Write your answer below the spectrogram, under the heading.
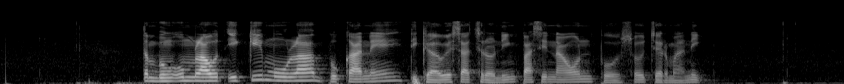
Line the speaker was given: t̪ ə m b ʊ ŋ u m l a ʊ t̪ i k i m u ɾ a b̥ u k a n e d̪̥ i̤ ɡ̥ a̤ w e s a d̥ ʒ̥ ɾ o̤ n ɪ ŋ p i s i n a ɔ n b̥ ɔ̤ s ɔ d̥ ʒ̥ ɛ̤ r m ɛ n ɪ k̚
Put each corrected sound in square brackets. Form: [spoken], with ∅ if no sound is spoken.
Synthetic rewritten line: t̪ ə m b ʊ ŋ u m l a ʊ t̪ i k i m u [l] a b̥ u k a n e d̪̥ i̤ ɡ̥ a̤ w e s a d̥ ʒ̥ ɾ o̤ n ɪ ŋ p [a] s i n a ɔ n b̥ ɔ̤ s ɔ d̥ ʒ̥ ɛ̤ r m [a] n ɪ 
